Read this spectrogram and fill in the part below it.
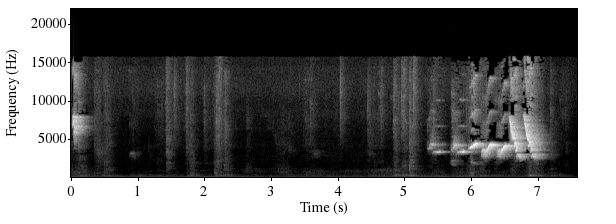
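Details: Young double-collared seedeater, a novice bird learning the "tui tui zel zel" song: after several seconds of near quiet with faint clicks and steady low hum, a bright burst of buzzy, rapidly repeated whistled notes starts late and runs about two seconds.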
